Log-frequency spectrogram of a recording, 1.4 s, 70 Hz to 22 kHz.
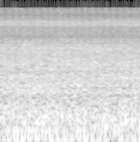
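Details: Honda PCX150 after top-end rebuild (damaged valves had harmed cylinder, piston, rings; lash intake 0.10, exhaust 0.18): formerly hard-starting, stalling when slowing, needing throttle held. Now a soft, even idle with no ticking or clatter from the top end.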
